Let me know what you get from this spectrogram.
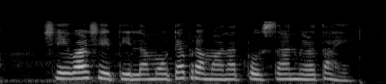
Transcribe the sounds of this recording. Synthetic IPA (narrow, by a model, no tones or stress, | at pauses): ɕeʋaɾɕet̪ilamoʈʰjapɾəmaɽ̃at̪̚pɾot̪st̪ʰanmiɭət̪aɦe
